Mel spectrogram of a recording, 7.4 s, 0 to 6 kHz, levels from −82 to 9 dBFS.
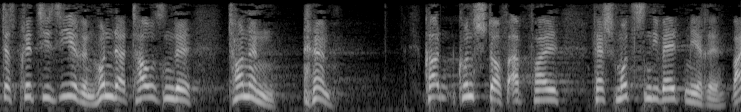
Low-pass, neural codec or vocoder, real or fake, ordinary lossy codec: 5.4 kHz; none; real; none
